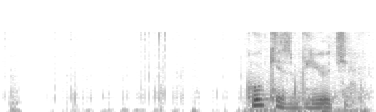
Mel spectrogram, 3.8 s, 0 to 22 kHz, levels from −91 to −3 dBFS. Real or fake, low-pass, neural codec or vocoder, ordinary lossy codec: fake; none; codec, 16 kHz, 4.8 kbps, FACodec; none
